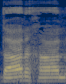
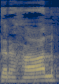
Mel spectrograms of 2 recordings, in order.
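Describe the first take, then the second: First: It is split into two separate parts. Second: It is said as one joined word. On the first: The speaker calls it wrong. "ਵੱਖਰਾ ਨਹੀਂ ਕਹਿਣਾ" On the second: The speaker calls it right. "ਇਕੱਠਾ ਹੀ ਕਰਨਾ ਹੈ"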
